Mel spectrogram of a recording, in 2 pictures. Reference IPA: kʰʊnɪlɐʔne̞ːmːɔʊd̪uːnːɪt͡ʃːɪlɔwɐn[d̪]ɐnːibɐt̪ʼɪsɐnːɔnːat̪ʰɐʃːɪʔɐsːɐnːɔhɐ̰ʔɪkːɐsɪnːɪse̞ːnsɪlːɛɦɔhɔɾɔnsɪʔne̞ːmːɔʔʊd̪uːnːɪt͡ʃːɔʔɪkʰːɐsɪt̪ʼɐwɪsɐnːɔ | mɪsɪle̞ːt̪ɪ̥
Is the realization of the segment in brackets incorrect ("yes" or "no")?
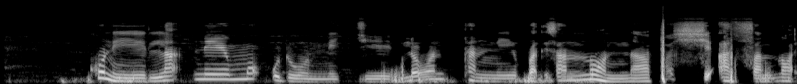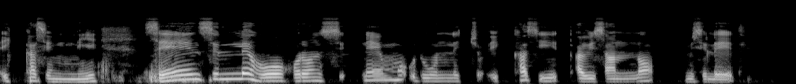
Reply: yes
